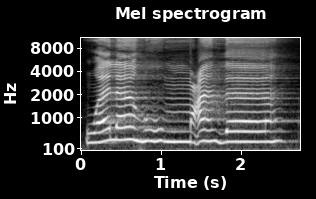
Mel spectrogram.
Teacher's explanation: cara baca mim sukunnya adalah dibunyikan dengan idhar atau jelas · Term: idhar syafawi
